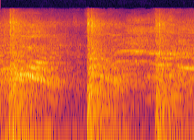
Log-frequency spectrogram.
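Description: Three sharp slaps on a wrestling ring mat about a second apart, with crowd voices under them: a referee's three-count on a pinfall.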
